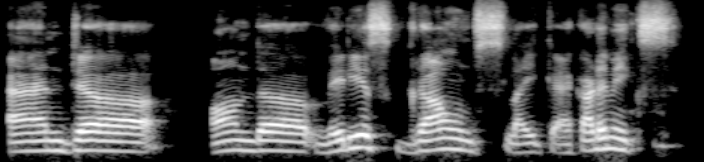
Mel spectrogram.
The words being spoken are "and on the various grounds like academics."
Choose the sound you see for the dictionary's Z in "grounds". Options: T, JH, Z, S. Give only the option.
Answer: S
